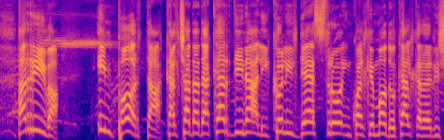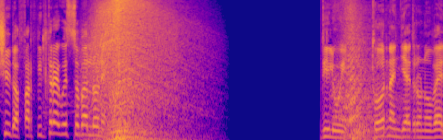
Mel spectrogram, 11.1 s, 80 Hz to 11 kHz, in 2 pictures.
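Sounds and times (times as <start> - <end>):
whoosh sound effect: 6.5 - 8.4.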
